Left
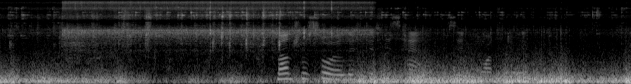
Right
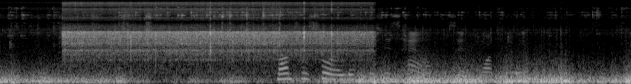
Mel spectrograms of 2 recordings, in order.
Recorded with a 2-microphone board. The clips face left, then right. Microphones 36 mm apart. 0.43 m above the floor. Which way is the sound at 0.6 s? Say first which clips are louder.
Right 7 dB; 85° right.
